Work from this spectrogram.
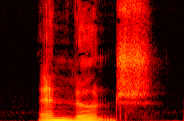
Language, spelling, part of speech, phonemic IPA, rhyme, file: Swedish, lunch, noun, /ˈlɵnɧ/, -ɵnɧ, Sv-lunch.ogg
- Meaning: lunch, a meal eaten around noon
